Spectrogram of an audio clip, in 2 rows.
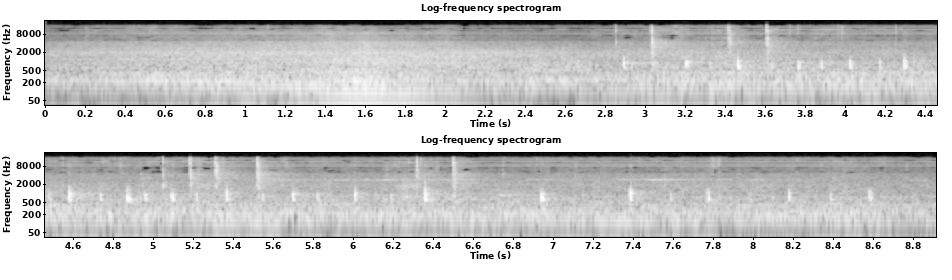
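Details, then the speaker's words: Honda Biz 100 motorcycle engine opened, crankshaft rocked by hand: sharp metallic clicks about three a second; suspected piston and connecting rod play. "você consegue ouvir a impressão que eu tenho que o sol está vindo daqui ó então tô achando que é pistão com a biela folga pistão com a biela"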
